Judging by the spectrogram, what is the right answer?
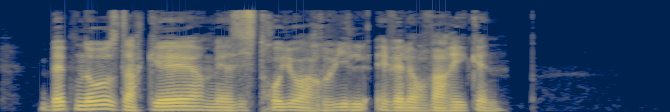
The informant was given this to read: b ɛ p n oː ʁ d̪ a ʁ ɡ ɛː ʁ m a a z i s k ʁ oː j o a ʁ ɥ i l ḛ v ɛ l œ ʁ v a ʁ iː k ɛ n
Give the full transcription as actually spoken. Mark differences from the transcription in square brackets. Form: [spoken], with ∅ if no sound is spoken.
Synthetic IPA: b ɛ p n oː [z] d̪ a ʁ ɡ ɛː ʁ m [e] a z i s [t] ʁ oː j o a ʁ ɥ i l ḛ v ɛ l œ ʁ v a ʁ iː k ɛ n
